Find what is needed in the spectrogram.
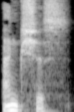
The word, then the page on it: anxious: British English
